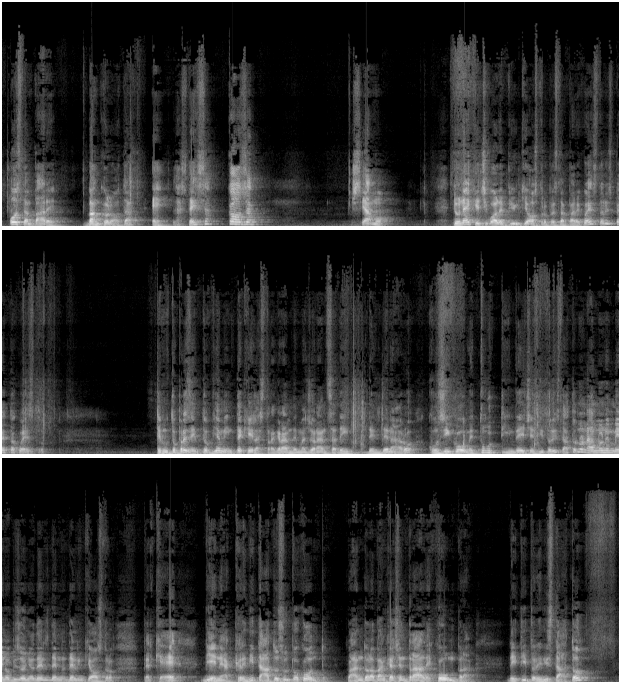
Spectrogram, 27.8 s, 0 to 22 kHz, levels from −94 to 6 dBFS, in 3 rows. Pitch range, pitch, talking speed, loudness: 105-175 Hz, 125 Hz, 130 wpm, -18 LUFS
